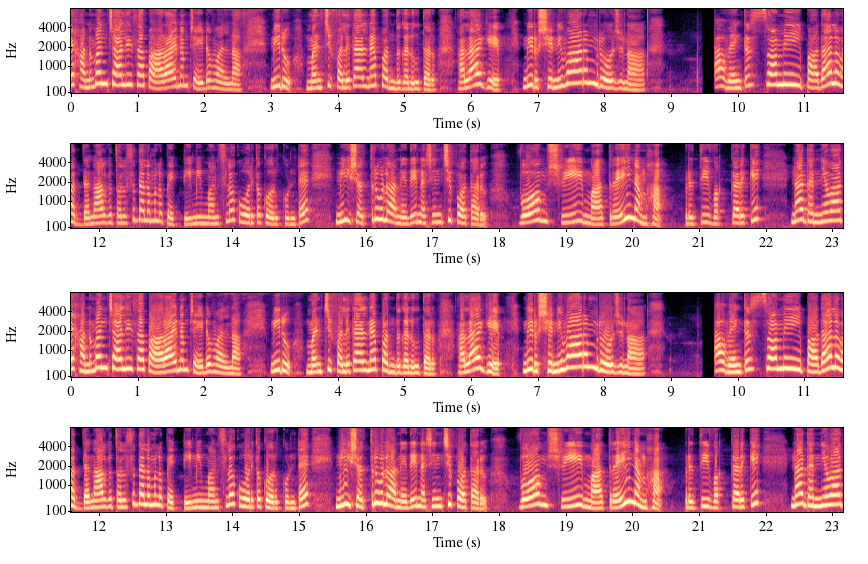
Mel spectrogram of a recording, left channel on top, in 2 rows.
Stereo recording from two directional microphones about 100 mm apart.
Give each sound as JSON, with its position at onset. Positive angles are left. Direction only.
{"t": 0.0, "sound": "speech", "side_deg": -25}
{"t": 2.6, "sound": "speech", "side_deg": -5}
{"t": 3.6, "sound": "speech", "side_deg": -25}
{"t": 6.1, "sound": "a woman's voice", "side_deg": -45}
